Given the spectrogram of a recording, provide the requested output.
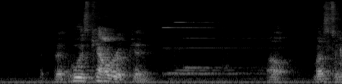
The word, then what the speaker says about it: Cal Ripken: who is Carl Ripken? Who is Cal Ripken? Oh, must have mispronounced the That's first it.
